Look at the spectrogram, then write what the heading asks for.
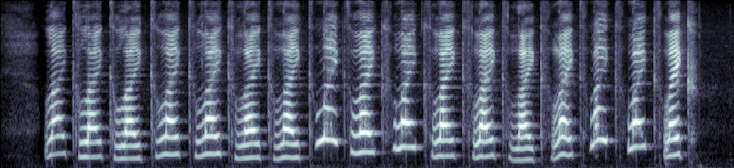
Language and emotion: Russian, positive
